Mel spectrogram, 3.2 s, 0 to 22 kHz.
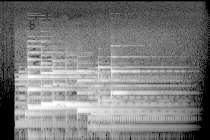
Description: Pianissimo, notifications; Samsung SCH-W999

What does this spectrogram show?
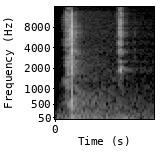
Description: Cutting Paper; Realme 8

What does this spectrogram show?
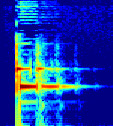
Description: Pleasant Ding, notifications

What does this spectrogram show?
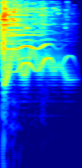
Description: roulette

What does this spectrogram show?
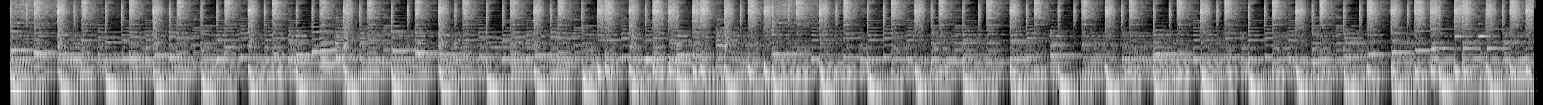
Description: Shuffle; Kyocera; DuraXV-LTE

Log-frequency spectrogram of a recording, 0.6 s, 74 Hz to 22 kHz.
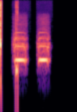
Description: Golden-rumped Tinkerbird; Xiaomi Redmi-Note-8-Pro; Africa

